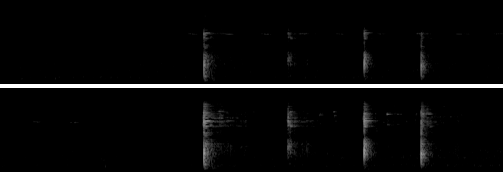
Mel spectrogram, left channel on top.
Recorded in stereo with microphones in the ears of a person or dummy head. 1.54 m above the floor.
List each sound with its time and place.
2.0 s hammering: 75° right (ahead or behind)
